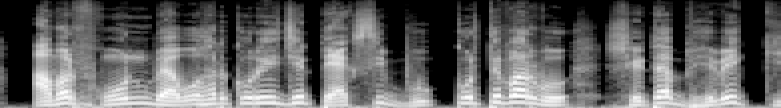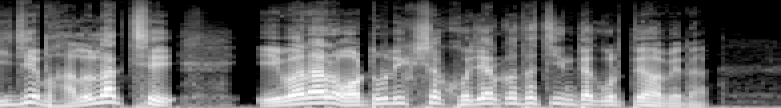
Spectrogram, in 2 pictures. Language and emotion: Bengali, happy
